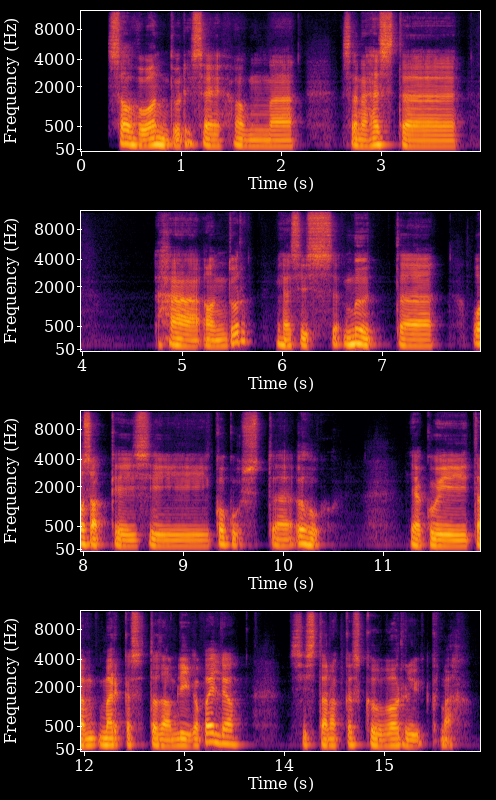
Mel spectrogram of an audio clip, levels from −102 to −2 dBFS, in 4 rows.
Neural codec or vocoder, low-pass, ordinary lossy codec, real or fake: none; none; none; real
